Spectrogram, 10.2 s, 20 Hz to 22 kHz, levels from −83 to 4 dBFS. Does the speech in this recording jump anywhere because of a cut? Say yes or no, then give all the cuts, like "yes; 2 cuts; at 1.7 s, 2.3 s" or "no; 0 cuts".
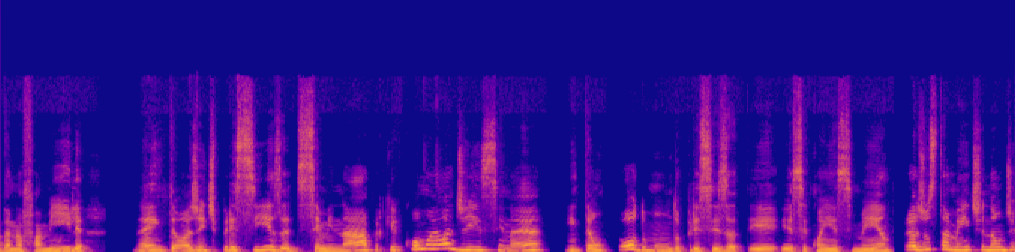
yes; 2 cuts; at 5.5 s, 8.9 s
